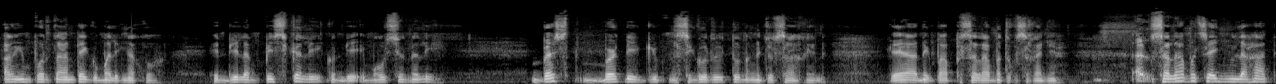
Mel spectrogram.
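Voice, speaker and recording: An actor playing a proud, wounded younger son in a Filipino radio drama, with emotional delivery and a Filipino accent. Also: male voice, lowish voice, moderate pace, creaky, husky. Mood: humbled, grateful. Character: proud, wounded younger son, bitter and self-reproaching, later humbled.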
